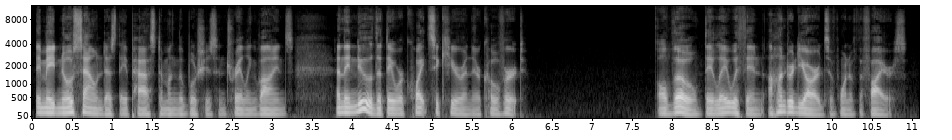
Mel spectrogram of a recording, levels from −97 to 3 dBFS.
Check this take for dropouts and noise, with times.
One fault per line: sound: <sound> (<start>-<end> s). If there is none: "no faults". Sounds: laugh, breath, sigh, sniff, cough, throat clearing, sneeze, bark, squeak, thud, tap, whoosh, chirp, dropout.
no faults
